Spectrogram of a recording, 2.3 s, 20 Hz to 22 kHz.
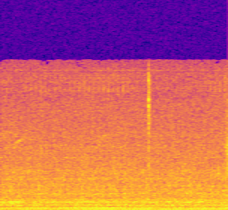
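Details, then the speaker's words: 2014 Chevrolet Cruze RS idling with AC on; the owner complained of fans running too often. The cooling fan goes straight to high speed (relays two and three commanded) with a steady heavy roar and no low stage, so low speed is inoperative. "fans two or three relays commanded on it's starting to ramp up because I'm sure AC pressures building therefore temperatures yep there it goes vanna's on hopefully you guys can hear it just turned off so that's his problem that's what he's hearing I guarantee it"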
